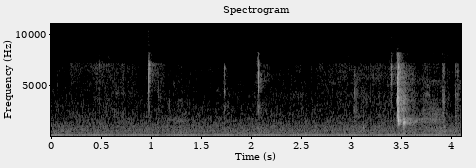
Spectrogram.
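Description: Quiet room tone with a steady low hum, broken by a few faint clicks and a louder, short cluster of clicks about three and a half seconds in.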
